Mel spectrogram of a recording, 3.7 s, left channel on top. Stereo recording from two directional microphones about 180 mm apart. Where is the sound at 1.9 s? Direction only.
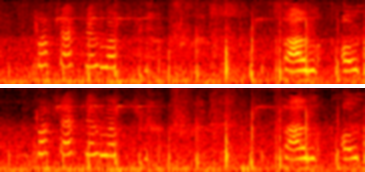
60° left (ahead or behind).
